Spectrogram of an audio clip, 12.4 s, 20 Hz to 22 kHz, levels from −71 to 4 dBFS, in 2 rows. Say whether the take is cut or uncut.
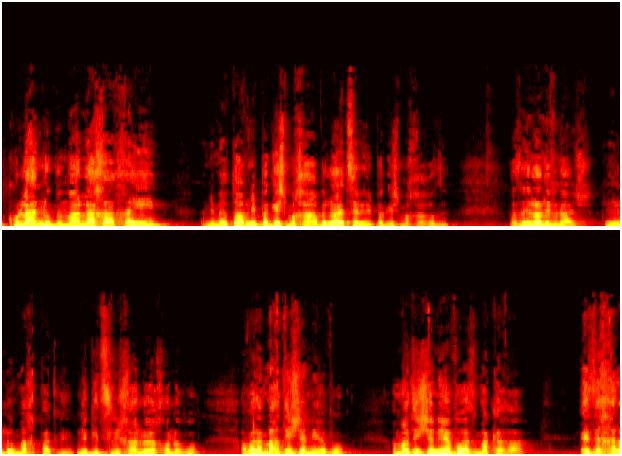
cut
